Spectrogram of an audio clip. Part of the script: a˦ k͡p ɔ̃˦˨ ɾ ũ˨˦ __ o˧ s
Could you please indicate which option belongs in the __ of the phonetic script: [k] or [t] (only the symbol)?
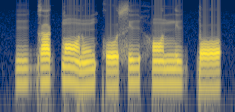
k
